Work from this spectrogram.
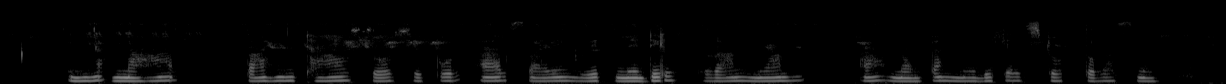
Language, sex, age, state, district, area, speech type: Santali, female, 18-30, West Bengal, Uttar Dinajpur, rural, read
